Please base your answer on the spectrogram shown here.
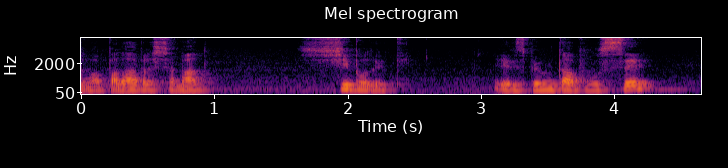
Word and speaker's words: chibolete: homem negasse eles o mandavam dizer chibolete se ele era de Efraim dizia sibolete pois o povo de Efraim não consegue pronunciar essa palavra corretamente então eles o capturavam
